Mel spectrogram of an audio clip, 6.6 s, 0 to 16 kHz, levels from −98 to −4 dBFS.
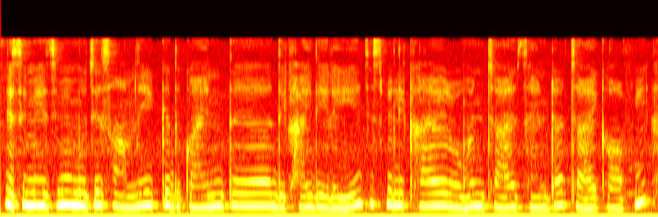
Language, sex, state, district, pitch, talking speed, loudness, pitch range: Hindi, female, Bihar, Kishanganj, 205 Hz, 180 wpm, -17 LUFS, 185-220 Hz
